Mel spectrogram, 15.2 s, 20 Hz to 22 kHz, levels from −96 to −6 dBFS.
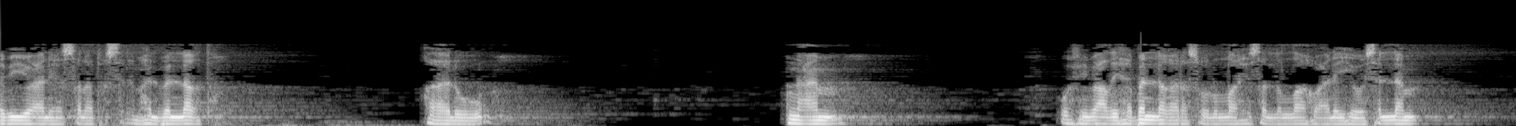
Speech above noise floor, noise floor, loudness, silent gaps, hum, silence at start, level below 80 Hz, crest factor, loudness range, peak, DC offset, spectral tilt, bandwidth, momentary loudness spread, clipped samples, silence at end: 61 dB; -79 dBFS; -19 LUFS; none; none; 0 s; -44 dBFS; 20 dB; 6 LU; 0 dBFS; under 0.1%; -11 dB/octave; 5.4 kHz; 13 LU; under 0.1%; 0.65 s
